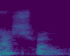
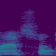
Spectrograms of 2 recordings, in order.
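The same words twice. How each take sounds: First: The first vowel sounds like an open 'ah'. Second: The first vowel sounds like the one in 'ash'. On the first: It is the proper Indian way of saying it. "official India pronunciation is" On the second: It is the version the speaker got used to. "I've always said Ashwin because I got used to it"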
